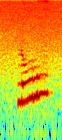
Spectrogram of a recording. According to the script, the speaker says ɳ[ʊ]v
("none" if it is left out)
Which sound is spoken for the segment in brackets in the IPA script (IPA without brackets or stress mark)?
u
